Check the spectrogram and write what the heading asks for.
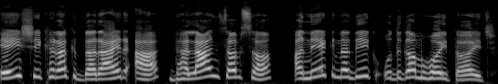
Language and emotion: Maithili, neutral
